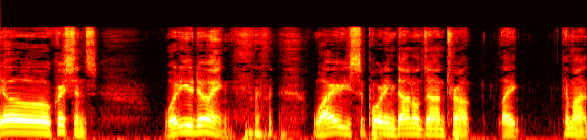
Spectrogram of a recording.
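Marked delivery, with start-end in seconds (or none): 0.0-4.7 loud, high-pitched calling out. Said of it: "Why am I the type that's like".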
